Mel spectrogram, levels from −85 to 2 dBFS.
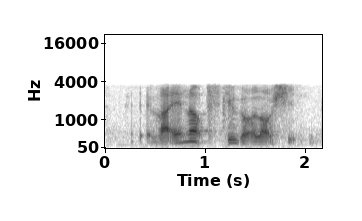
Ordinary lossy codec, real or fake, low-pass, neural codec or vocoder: AAC, 24 kbps; real; 3.6 kHz; none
